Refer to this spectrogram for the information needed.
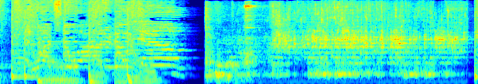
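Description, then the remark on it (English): A toilet flushes loudly as its handle is pushed, a brief clunk and gush followed by a steady rushing swirl of water that continues as the tank refills. No voices are present. “Flushing the toilet, he's a cat.”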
